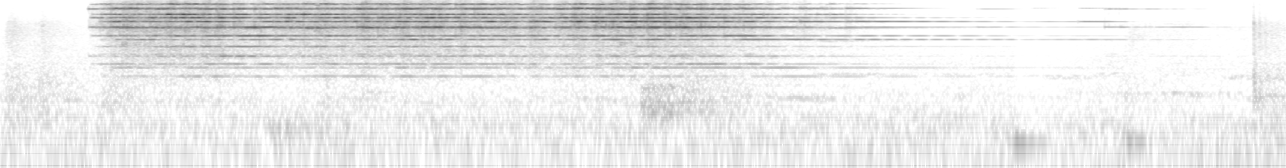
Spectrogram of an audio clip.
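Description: Altar bells (Sanctus bells) ringing at the elevation of the chalice, which marks the consecration. The ringing starts about half a second in, holds for about four seconds and then fades away.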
